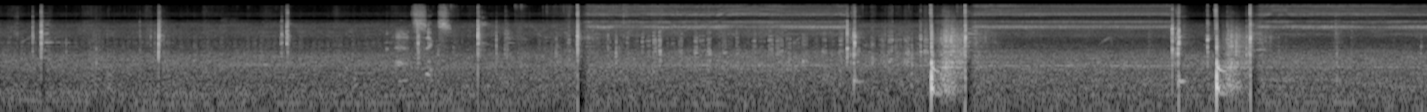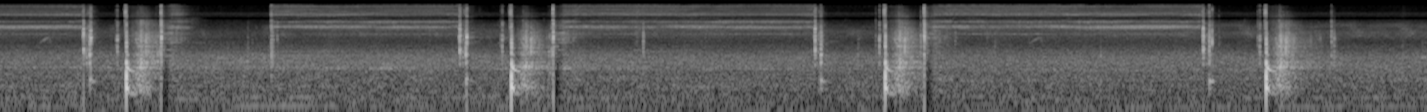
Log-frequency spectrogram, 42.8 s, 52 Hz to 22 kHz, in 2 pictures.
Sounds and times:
Outside, urban or manmade: 0.0 - 42.8.

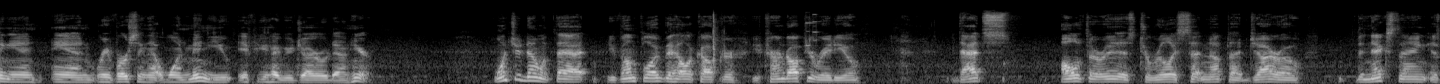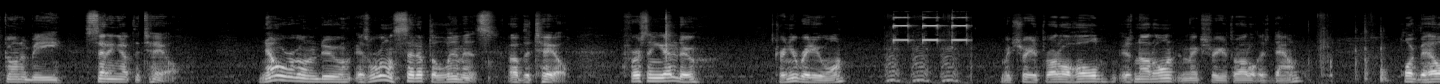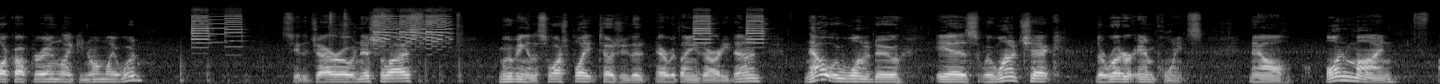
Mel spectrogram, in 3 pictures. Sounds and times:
Speech: 0.0 - 3.8, 4.9 - 8.6, 9.5 - 16.2, 17.0 - 21.5, 22.1 - 22.9, 24.4 - 27.5, 28.4 - 30.3, 31.6 - 33.0, 33.8 - 43.2
Inside, small room: 0.0 - 43.2
Smoke detector, smoke alarm: 23.3 - 24.2, 30.7 - 31.3, 32.5 - 33.4, 35.7 - 36.5.

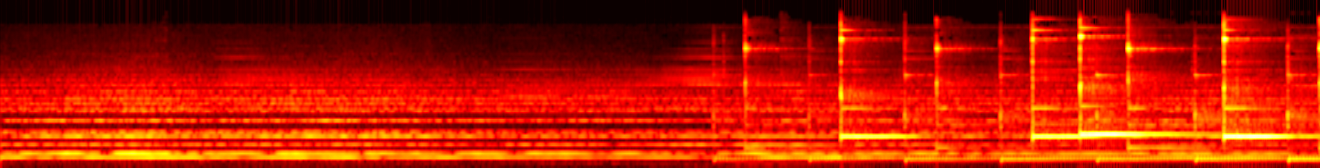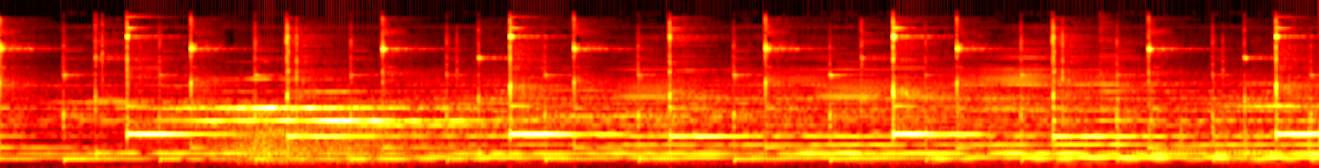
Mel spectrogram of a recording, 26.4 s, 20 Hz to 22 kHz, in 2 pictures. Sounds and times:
Music: 0.0 - 26.3.

